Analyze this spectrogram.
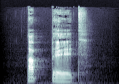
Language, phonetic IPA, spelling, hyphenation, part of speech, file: German, [ˈapˌbɪlt], Abbild, Ab‧bild, noun, De-Abbild.oga
- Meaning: 1. image, reflection 2. image, picture, portrayal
